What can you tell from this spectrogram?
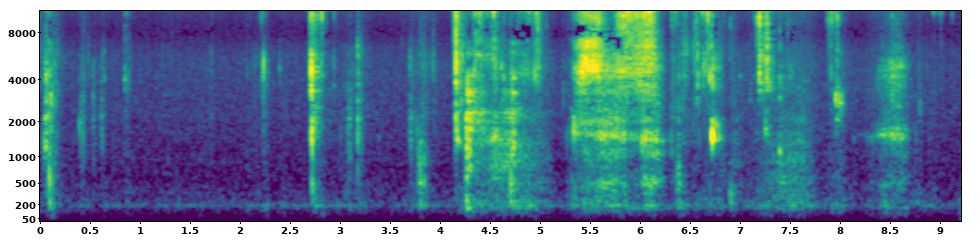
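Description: A person eating papaya salad with her fingers, heard close up: wet chewing, lip smacks and finger-licking. It is quiet for the first two seconds or so, then comes in several louder bursts.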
